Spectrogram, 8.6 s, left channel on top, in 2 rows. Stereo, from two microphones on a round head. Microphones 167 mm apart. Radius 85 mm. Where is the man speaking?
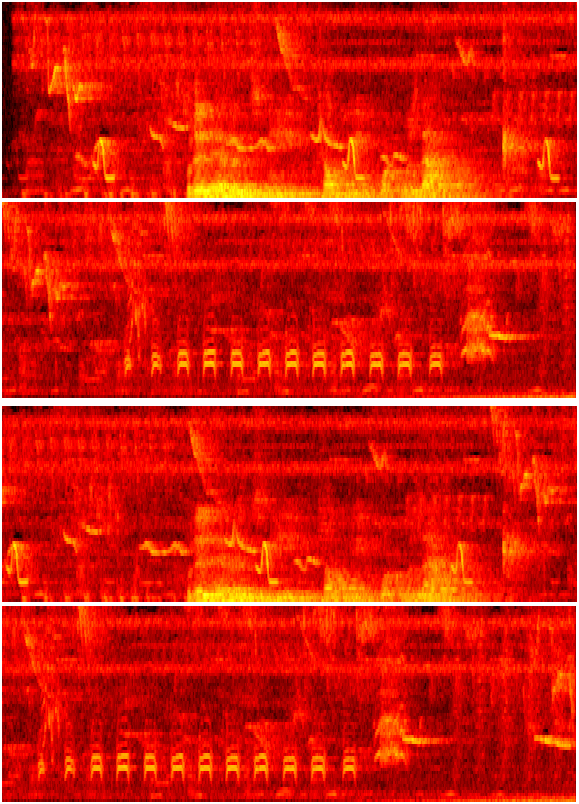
55° left (ahead or behind), 0.9 m.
